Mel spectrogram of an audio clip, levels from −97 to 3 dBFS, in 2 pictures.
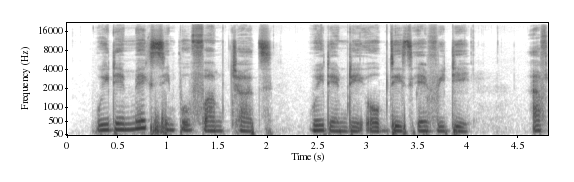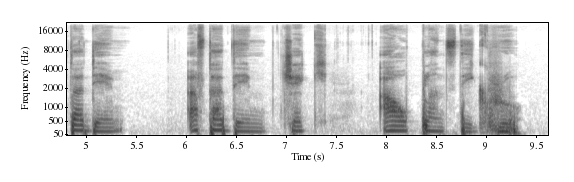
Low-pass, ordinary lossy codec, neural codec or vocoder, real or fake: none; none; none; real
